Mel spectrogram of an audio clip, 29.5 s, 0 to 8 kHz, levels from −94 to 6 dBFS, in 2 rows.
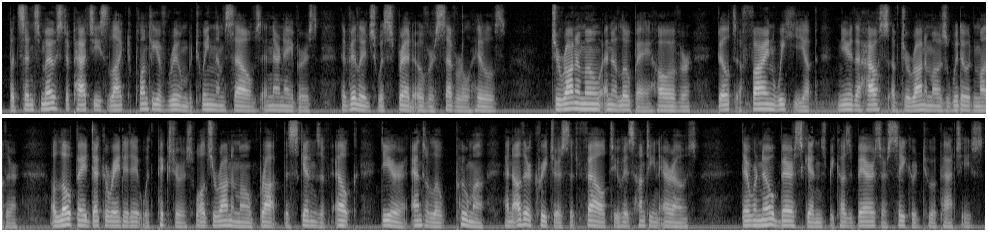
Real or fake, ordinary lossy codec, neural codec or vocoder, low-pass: fake; AAC, 48 kbps; codec, 16 kHz, 16 kbps, FunCodec, trained on Chinese and English, 50 frames a second; 7.2 kHz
